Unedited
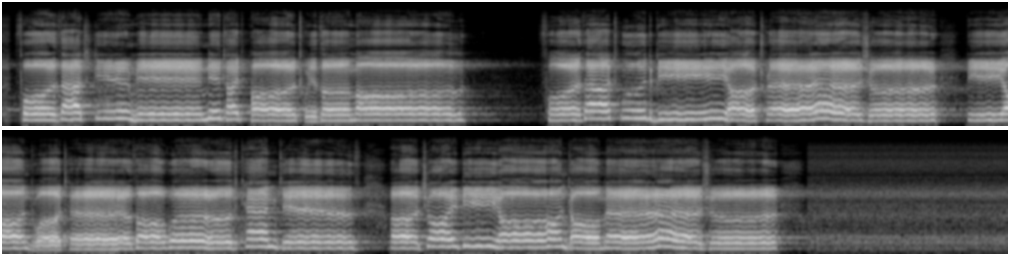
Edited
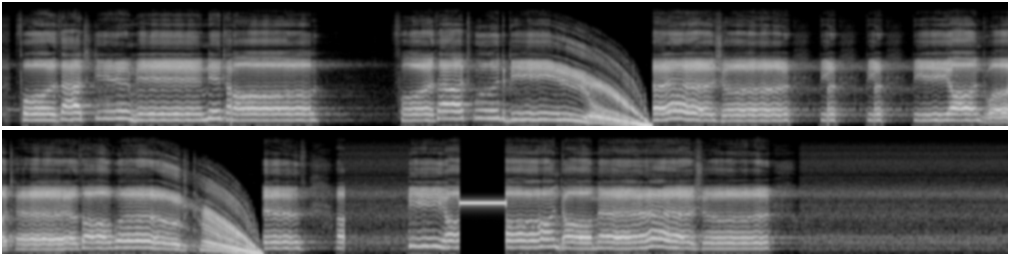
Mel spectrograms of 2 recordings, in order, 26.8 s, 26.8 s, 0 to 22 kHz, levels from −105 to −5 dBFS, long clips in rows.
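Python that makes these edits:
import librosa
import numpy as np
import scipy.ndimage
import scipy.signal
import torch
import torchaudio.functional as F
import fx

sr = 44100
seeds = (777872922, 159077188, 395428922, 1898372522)

y = fx.edit(x, sr, fx.cut(start_s=3.05, length_s=1.64),
    fx.cut(start_s=5.75, length_s=0.32),
    fx.tape_stop(start_s=9.24, length_s=1.4),
    fx.repeat(start_s=12.35, length_s=0.62, count=3),
    fx.tape_stop(start_s=16.21, length_s=1.41),
    fx.room_tone_fill(start_s=18.69, length_s=0.85),
    fx.insert_tone(at_s=20.23, length_s=0.62, hz=1950.0, db=-13.5), tone=tone)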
